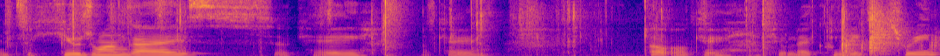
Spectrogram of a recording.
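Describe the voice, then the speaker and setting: Noticeable background noise accompanies a woman with a non-native accent who speaks at a very slow pace, with ordinary pitch variation and long, frequent pauses. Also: medium pitch for a woman. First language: not English. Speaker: tarot reader. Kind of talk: tarot reading to camera. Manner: casual, with fillers and self-corrections.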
